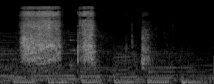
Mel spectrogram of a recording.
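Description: A small steel scraper blade dragged across a concrete slab, scraping off excess thick cement-based crack-repair coating: two scraping strokes in the first second, the first longer, then only faint background music.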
